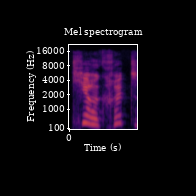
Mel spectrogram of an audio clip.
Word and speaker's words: KeyRecrut: Alors, Qui Recrute, donc ça s'écrit comme une clé en anglais, K-E-Y-R-E-C-R-U-T, est un cabinet de recrutement à vrai qui a été créé en 2016.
